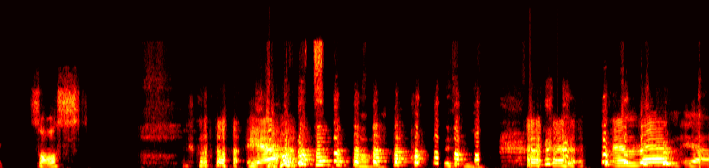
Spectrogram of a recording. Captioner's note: just groans and we all laugh at that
